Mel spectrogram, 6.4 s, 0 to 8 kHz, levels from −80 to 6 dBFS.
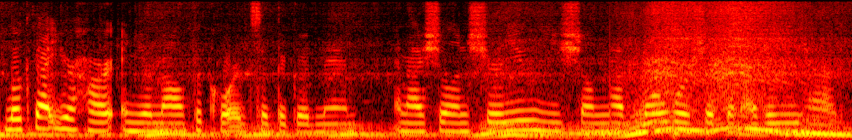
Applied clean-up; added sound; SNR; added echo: none; Motorcycle / Accelerating, revving, vroom; 2 dB; none.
